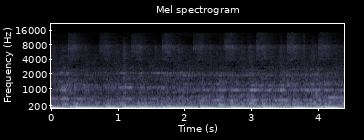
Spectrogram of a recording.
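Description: Electronic dance music with a heavy, pulsing sub-bass, played loud through a TDA7265 2.1 amplifier into two satellite speakers and a subwoofer.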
